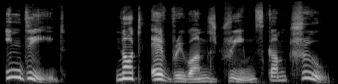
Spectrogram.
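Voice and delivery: plain reading voice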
